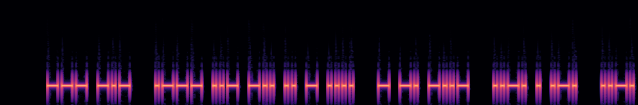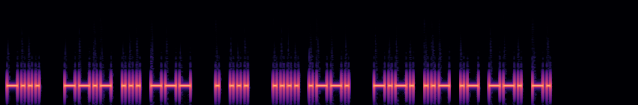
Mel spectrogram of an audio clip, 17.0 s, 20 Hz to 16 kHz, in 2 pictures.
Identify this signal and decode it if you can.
Morse code, heard as a keyed tone, about 25 wpm, 700 Hz. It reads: OK JUDITH TNX FER FB QSO ES HP CUAGN
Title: Practice QSO - Exchange 4 - Ending - 25wpm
